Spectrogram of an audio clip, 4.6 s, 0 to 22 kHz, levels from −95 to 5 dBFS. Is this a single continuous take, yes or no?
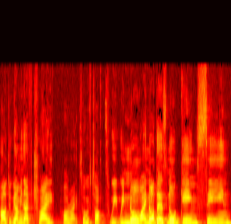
no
